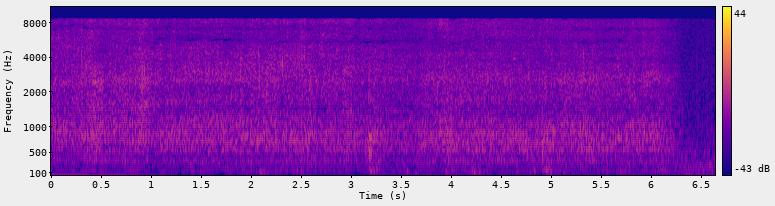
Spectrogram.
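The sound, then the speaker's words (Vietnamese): Steady loud sizzle as annatto oil is poured into tomatoes frying in a pan, a continuous broad hiss that eases off near the end. “chúng ta sẽ đổ cái dầu điều này vào để cho nó có màu.”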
